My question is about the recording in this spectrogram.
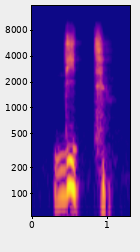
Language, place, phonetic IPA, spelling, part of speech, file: Occitan, Béarn, [dit], dit, noun, LL-Q14185 (oci)-dit.wav
- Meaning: finger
